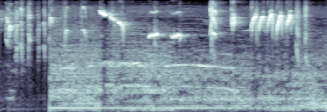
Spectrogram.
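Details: Lively olive-backed sunbird in full song with varied mimicked phrases, suited as a master song for training other birds: thin, very high chirps, short twittering trills and a quick run of bright notes at the end, over a low steady hum.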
